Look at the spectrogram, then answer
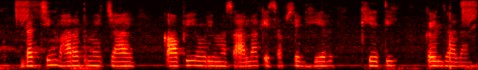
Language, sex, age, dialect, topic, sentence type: Bhojpuri, female, 25-30, Northern, agriculture, statement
